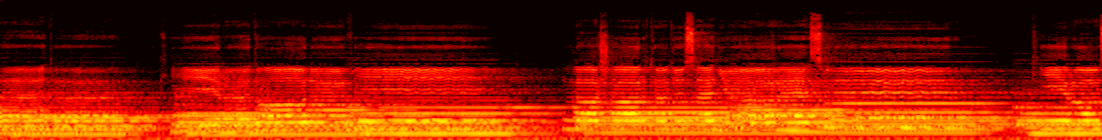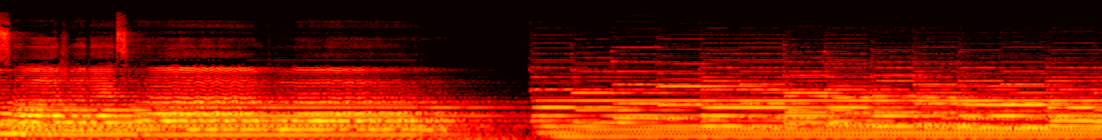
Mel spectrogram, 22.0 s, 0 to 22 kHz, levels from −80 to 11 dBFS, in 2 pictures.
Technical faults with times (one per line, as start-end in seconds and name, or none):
none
